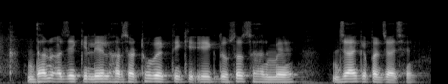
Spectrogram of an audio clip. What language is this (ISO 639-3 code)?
mag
